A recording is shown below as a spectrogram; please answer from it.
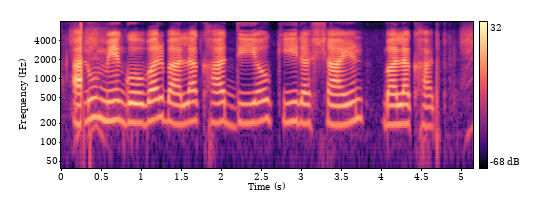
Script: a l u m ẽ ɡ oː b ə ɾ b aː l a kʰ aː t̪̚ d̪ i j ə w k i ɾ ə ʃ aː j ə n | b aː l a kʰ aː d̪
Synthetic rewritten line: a l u m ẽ ɡ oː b ə ɾ b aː l a kʰ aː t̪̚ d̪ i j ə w k i ɾ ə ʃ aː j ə n | b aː l a kʰ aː t̪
